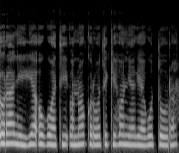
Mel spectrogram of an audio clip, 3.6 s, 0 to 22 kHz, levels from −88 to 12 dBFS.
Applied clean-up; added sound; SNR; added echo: neural mask model Resemble Enhance denoiser.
